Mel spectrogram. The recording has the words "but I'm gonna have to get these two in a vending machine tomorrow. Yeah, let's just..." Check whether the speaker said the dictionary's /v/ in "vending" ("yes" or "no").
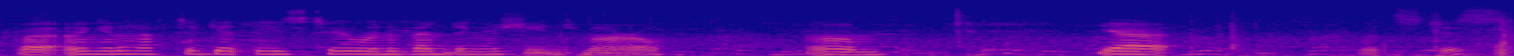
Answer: yes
